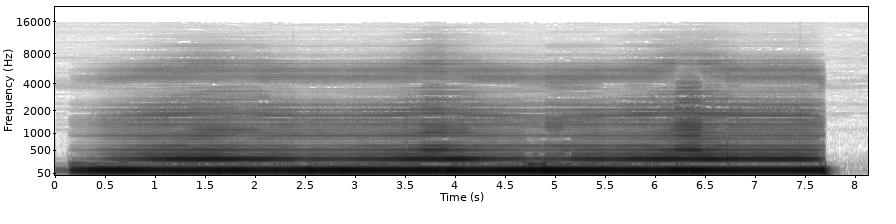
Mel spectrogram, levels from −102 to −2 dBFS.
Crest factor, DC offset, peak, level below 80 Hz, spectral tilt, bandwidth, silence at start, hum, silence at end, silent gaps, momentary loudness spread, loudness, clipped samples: 10 dB; under 0.1%; 0 dBFS; -40 dBFS; -8.5 dB/octave; 7.2 kHz; 0.15 s; none; 0.4 s; none; 4 LU; -12 LUFS; under 0.1%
